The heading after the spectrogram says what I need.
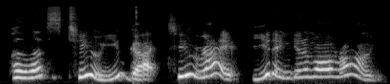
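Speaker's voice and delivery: high, loud cheering teacher; upbeat encouragement. Retold or imitated. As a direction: celebrate a tiny success for a student. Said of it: "and I try to say".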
